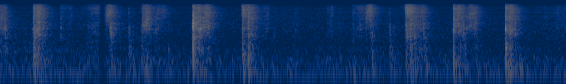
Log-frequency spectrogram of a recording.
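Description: A deck of angel oracle cards being shuffled by hand: faint, quick slaps and riffles of card on card, about three a second at an uneven pace.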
